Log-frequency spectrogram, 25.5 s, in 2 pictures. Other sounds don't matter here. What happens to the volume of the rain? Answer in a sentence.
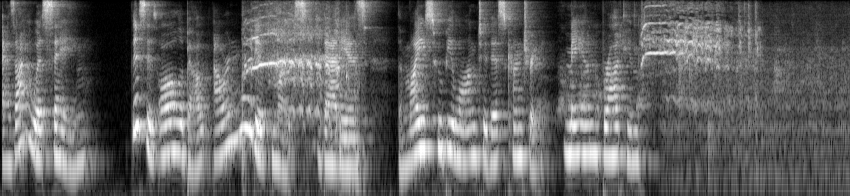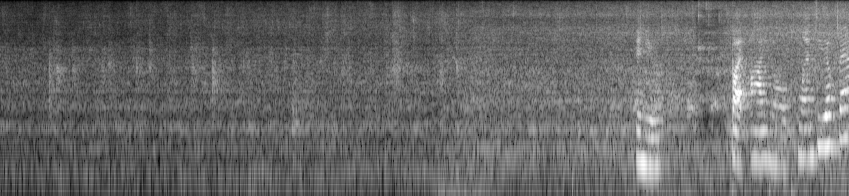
The loudness of the rain goes up.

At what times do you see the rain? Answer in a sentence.
The rain can be heard from 9.8 to 25.4 s.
